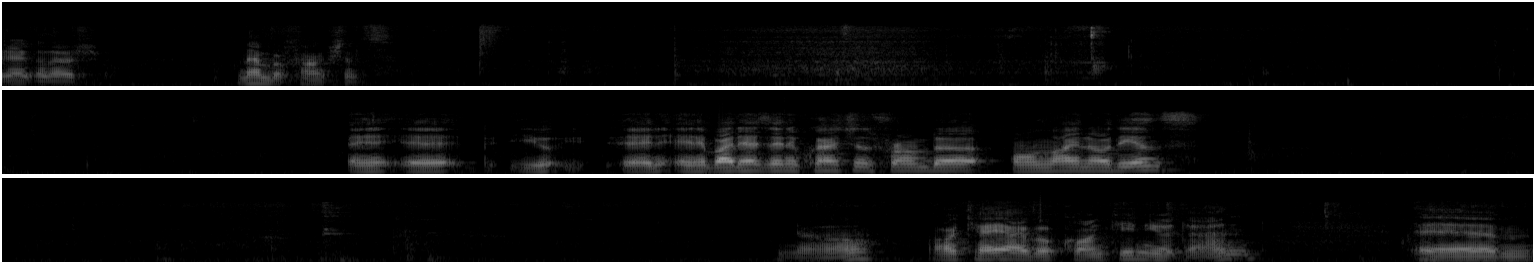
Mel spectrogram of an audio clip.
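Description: A middle-aged man lectures calmly through a microphone, in bursts with pauses.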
